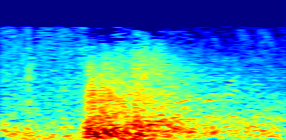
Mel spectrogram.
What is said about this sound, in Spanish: rayo, un rayo! ¡Vamos a morir!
